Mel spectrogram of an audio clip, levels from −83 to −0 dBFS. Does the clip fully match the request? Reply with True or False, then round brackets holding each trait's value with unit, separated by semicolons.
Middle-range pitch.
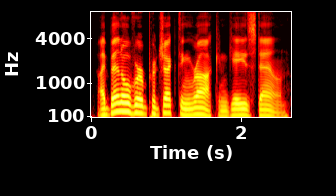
False (130 Hz)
